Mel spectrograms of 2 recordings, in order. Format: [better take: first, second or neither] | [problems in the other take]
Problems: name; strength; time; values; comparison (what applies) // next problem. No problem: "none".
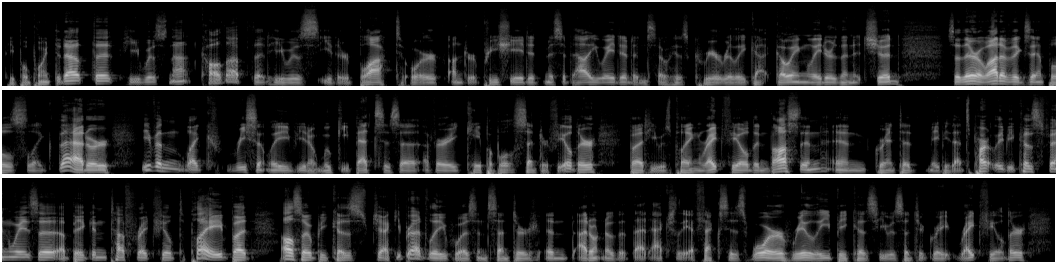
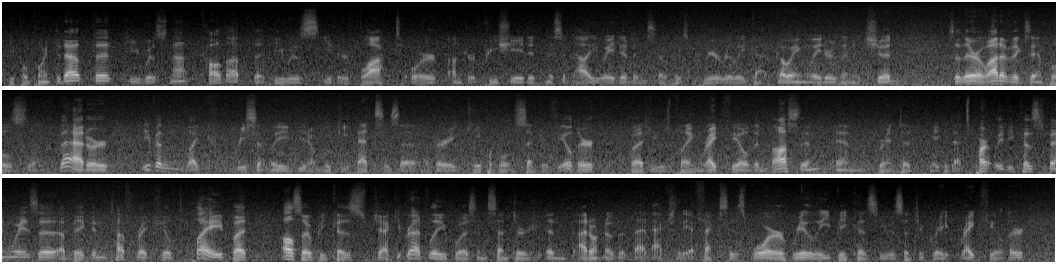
first | hiss; noticeable; throughout; 10 dB below the speech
